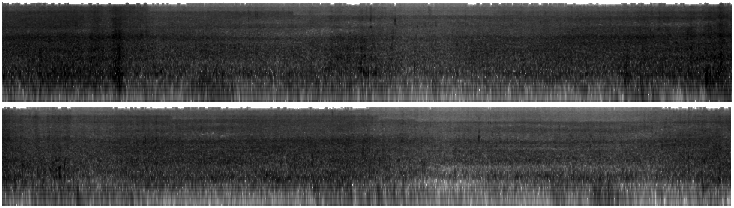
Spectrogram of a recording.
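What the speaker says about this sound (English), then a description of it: "here comes the water rushing in a little bit" Seawater surges in over rocks and shoreline pools at Elsie Bay at sunset, a continuous nearby rushing wash that swells in a couple of louder pulses before easing slightly toward the end.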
